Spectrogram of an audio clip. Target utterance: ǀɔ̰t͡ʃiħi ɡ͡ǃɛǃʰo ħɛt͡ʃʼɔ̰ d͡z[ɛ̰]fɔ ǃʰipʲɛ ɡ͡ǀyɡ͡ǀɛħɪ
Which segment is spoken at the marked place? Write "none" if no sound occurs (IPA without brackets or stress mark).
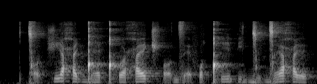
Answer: ɛ̰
